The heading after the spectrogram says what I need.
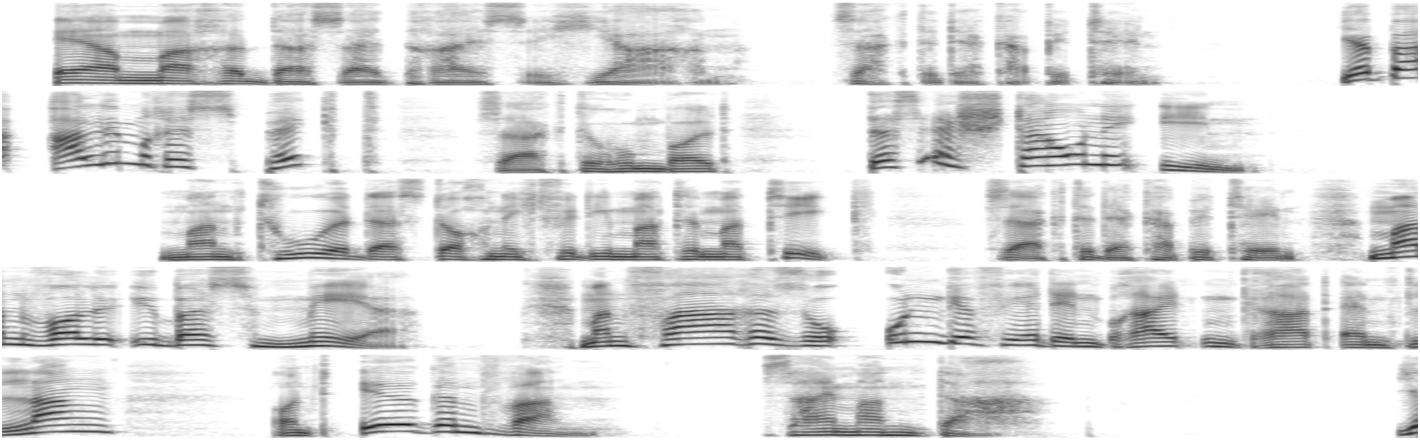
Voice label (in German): Hoerspiel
